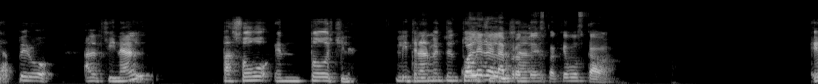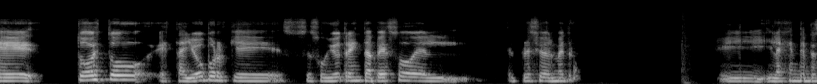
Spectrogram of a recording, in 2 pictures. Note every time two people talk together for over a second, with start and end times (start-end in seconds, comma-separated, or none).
4.2-5.5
